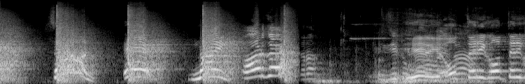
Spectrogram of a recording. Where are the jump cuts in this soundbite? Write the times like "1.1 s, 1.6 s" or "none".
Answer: 3.0 s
